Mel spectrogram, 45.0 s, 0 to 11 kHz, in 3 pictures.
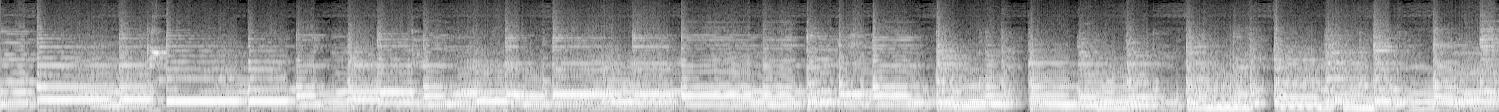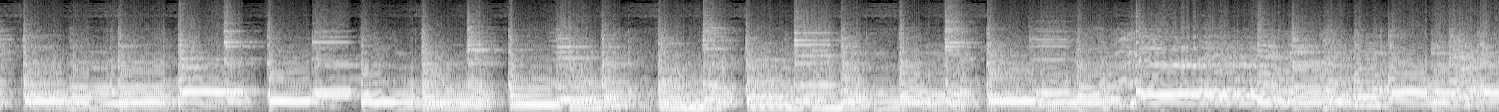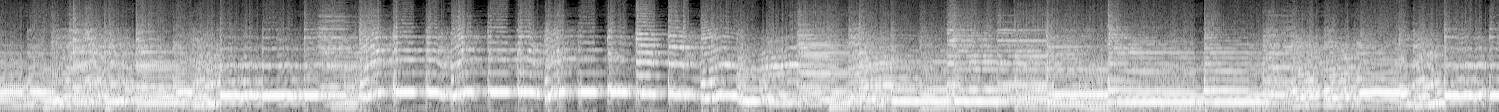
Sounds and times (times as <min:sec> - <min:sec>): Electric guitar: 0:00.0 - 0:44.9.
